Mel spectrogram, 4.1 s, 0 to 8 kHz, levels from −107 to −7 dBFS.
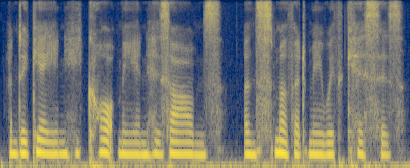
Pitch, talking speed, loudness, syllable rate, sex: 165 Hz, 190 wpm, -19 LUFS, 4.6 syllables/s, female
